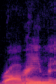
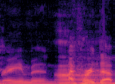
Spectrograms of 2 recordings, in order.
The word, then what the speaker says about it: ramen: I I went on a date once and the uh the girl said Raymond. It's called Ramen. Raymond.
